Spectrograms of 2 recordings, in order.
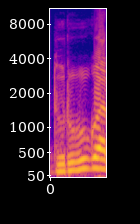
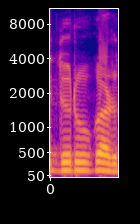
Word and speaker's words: দূর: করে টানতে হবে দয় দুরুকার দু র দূর এর উচ্চারণটাও আমরা একটু টেনে পড়বো দূর বোর্গের জল জল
